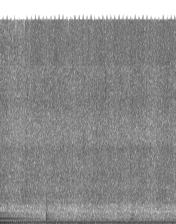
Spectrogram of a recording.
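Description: Softened onions and vegetables for a bolognese are stirred as they fry in a pan: a continuous close sizzle with a steady hum, no voices.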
